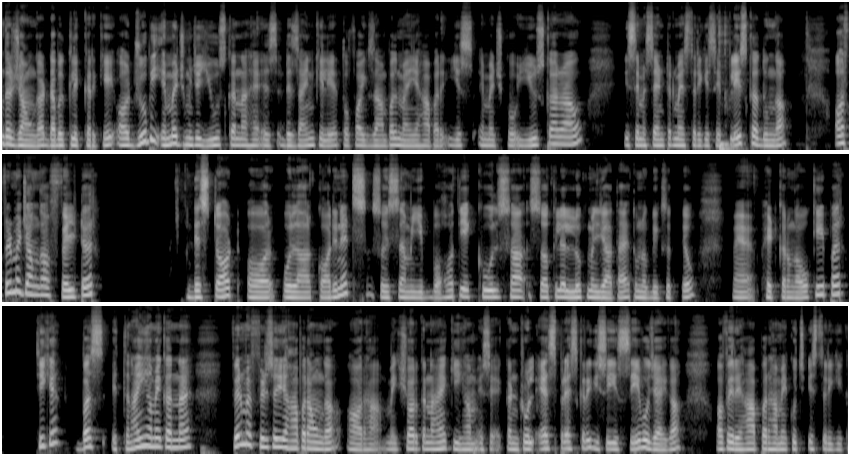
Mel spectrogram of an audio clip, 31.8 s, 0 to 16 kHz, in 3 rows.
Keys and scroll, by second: 8.9 Return, 27.6 ctrl+s.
